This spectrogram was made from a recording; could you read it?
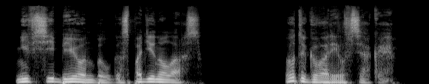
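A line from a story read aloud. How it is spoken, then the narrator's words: Sighing. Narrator (Russian): вздохнул Хакон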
